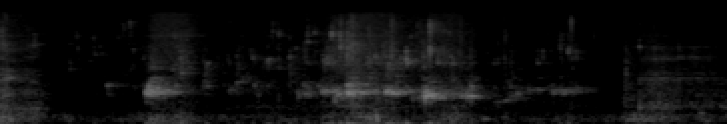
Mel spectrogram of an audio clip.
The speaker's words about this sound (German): Gieß mir mal hier so ein bisschen was ein.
